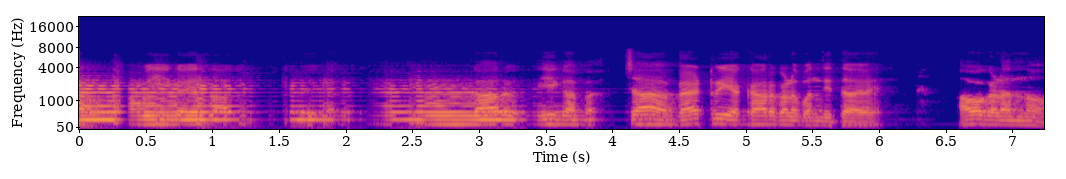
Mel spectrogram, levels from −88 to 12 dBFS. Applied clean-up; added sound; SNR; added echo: neural mask model RNNoise.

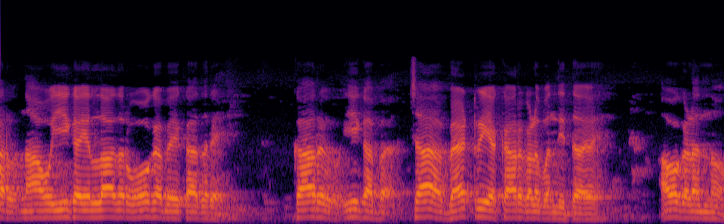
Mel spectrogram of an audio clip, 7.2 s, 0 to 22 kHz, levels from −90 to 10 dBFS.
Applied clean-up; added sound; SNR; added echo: none; none; none; none.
